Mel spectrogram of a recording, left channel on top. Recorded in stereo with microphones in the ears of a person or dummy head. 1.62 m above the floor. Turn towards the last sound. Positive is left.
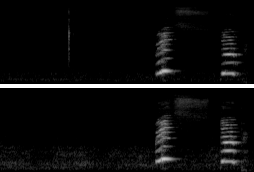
turn(degrees=-40)  # may be behind; listen again after turning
